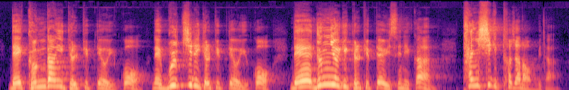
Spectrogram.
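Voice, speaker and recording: A man preaching a sermon as pastor, asking the congregation direct questions and moving between loud urgent appeals and quiet low murmurs.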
